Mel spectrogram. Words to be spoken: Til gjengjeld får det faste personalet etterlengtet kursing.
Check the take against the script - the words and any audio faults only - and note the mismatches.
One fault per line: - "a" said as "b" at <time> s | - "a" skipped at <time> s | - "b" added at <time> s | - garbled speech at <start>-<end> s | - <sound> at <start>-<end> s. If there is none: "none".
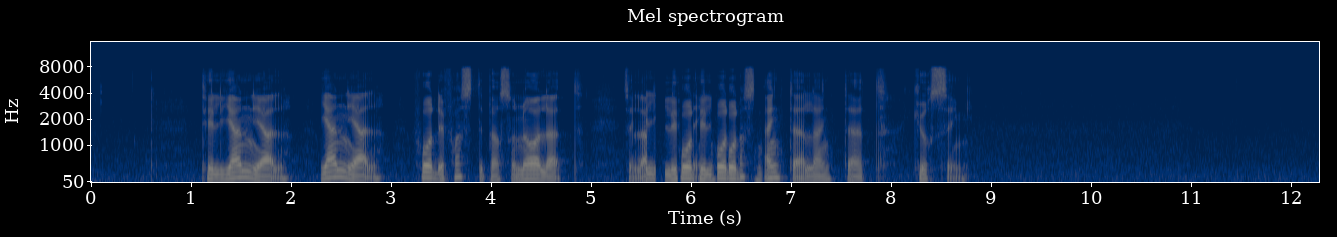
- "gjengjeld" added at 2.3 s
- garbled speech at 5.3-6.7 s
